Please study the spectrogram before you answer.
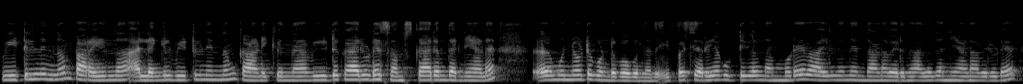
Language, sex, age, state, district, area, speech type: Malayalam, female, 18-30, Kerala, Kozhikode, urban, spontaneous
